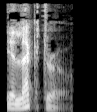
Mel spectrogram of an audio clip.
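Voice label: "electro", British English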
